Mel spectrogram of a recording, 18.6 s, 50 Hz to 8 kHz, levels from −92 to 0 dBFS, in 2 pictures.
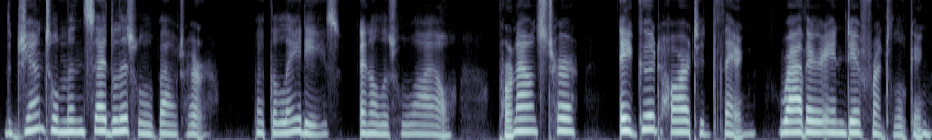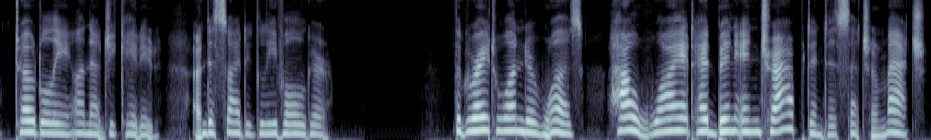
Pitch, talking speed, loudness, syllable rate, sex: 215 Hz, 130 wpm, -21 LUFS, 4.6 syllables/s, female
